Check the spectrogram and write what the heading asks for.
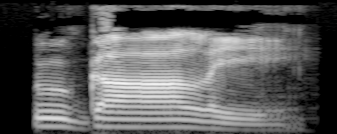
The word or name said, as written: ugali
